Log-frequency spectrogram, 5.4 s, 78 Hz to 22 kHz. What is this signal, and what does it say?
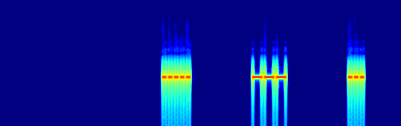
Morse code, heard as a keyed tone, about 30 wpm, spaced as for 9 wpm, 700 Hz. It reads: 5OS
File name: Lesson 17e - Letter u - Three Characters 30wpm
